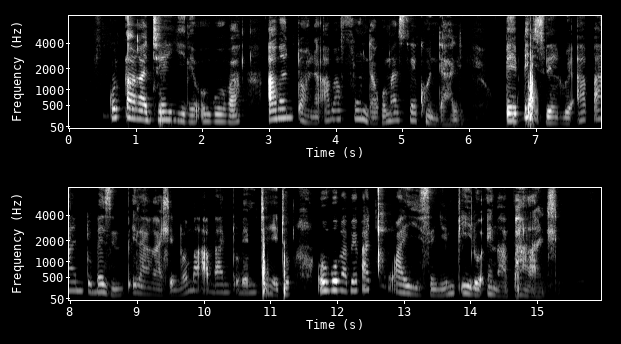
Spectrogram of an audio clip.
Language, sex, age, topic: North Ndebele, male, 18-24, education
